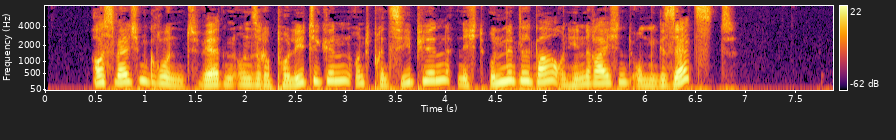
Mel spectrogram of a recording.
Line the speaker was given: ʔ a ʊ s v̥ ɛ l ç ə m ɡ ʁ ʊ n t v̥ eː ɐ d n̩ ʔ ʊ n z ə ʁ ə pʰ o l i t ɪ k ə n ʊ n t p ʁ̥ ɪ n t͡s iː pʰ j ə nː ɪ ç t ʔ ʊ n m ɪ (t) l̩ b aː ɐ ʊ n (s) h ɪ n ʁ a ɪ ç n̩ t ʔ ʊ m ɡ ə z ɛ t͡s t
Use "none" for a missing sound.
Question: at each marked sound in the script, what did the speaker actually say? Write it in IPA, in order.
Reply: t, t

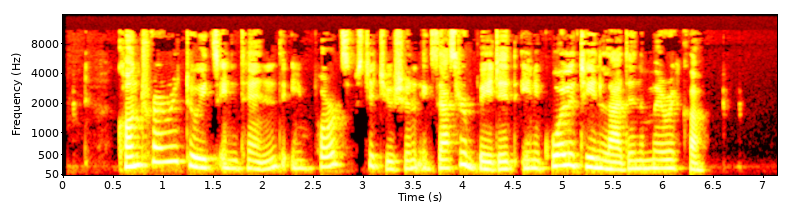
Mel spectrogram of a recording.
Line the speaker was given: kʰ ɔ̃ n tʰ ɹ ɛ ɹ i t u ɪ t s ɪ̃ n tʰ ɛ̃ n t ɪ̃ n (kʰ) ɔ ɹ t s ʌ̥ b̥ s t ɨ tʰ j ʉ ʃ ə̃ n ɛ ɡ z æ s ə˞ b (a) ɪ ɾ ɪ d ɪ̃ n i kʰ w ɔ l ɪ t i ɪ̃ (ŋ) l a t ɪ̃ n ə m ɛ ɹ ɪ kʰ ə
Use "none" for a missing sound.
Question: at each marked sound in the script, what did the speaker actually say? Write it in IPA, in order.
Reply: pʰ, e, n

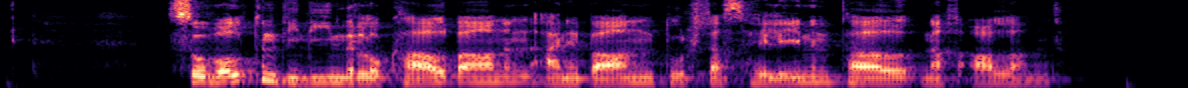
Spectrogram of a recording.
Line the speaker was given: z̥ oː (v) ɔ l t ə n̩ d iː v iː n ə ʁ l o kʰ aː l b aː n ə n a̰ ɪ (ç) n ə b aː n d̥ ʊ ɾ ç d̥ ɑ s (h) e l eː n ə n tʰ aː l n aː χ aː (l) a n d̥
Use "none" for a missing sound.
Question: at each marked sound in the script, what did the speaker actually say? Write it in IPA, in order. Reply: v, none, h, l

